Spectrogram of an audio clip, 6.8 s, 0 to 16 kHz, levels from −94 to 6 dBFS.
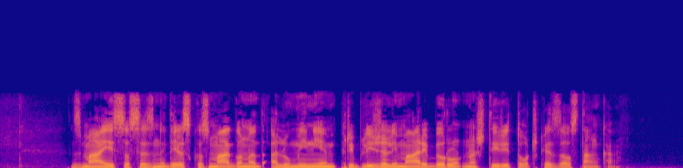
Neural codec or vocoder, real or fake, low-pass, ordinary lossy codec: none; real; 7.2 kHz; MP3, 48 kbps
